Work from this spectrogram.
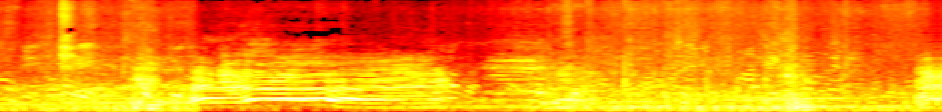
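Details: Rampaging, escaped fat cow lows once: a drawn-out, level, resonant moo of about two seconds, with background chatter and crowd noise.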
